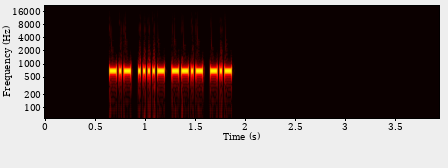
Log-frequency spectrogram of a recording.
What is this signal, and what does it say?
Morse code, heard as a keyed tone, about 53 wpm, 700 Hz. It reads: K4QK
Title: USA Call Signs - 4 Characters - 50wpm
